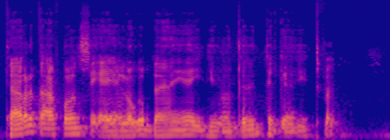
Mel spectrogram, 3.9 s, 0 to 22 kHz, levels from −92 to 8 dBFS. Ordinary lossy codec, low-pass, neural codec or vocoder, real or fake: none; none; codec, 44.1 kHz, 1.7 kbps, Pupu-Codec; fake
